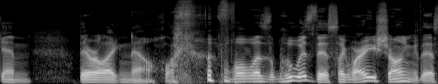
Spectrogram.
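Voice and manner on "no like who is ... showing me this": acted offended, dismissive, drawn-out "who". Retelling how people reacted when shown a video, imitating offended dismissal. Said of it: "They're actually a little bit offended".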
